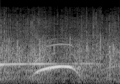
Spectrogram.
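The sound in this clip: Applause from an audience, steady clapping throughout, with a brief whistle that rises and holds over it.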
